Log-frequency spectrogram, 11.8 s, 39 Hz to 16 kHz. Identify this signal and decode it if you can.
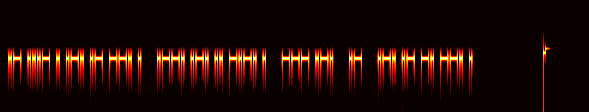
Morse code, heard as a keyed tone, about 25 wpm, 700 Hz. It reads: AVERAGE PRICE OR A RANGE
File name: Sets of 9 Words - 25wpm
